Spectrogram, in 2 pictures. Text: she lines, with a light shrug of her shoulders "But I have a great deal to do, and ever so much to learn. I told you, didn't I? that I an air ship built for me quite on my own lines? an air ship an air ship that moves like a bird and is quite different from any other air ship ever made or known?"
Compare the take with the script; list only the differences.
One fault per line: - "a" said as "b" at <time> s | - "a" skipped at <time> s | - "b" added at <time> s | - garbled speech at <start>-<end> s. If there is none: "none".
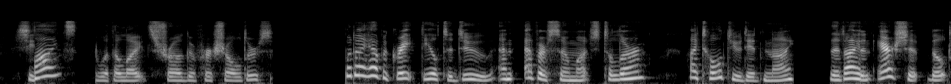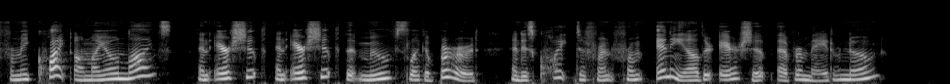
none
